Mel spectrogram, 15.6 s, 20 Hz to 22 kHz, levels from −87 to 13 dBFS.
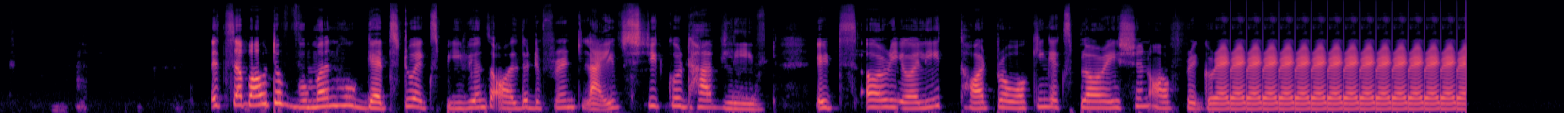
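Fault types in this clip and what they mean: Broken-record loop: a 0.16 s fragment repeats 15 times from 12.3 to 14.65 s, likely a stalled stream; waveform and spectrogram show identical tiled blocks.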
